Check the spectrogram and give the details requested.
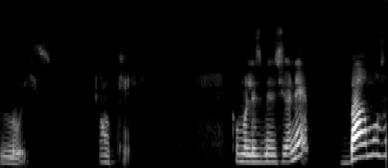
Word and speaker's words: Lewis: y la teoría de si lo leemos en castellano se pronuncia lewis pero en inglés pues es luís ok como les mencioné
